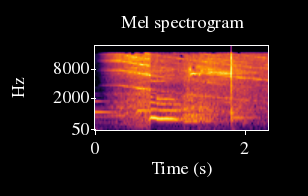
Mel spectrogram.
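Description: An electric motor winding down after being switched off, its whine falling steadily in pitch, with a louder wavering tone about three-quarters of a second in.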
